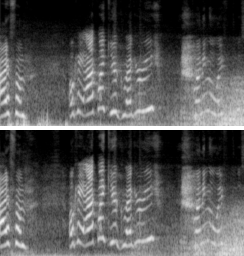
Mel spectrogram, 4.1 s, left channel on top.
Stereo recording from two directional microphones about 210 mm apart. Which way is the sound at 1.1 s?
40° right (ahead or behind).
